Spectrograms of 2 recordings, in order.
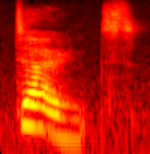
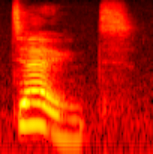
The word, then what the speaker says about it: don't: it's really lovely o now put it inside the contraction don't don't you can really hear that o sound can't you make sure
